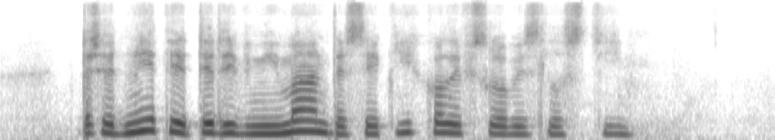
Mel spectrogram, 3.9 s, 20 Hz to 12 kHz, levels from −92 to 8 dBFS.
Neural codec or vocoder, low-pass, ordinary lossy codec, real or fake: codec, 16 kHz in and 24 kHz out, 0.6 kbps, FocalCodec, streaming, 2048 codes; 10.8 kHz; Opus, 32 kbps; fake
